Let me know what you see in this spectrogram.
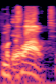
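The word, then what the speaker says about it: McLouth: year i mean it's mcclout one night you don't pronounce the h it's mccloud yeah it's mcclot one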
